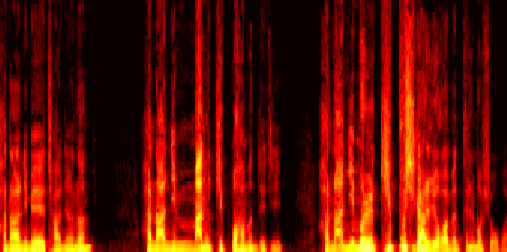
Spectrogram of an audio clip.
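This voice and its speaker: A high-pitched man speaks at a moderate pace. His pitch swings very widely and his loudness shifts a lot. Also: dry, close sound with no echo. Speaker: missionary pastor. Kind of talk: sermon. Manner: animated.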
